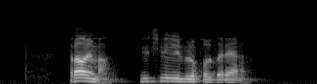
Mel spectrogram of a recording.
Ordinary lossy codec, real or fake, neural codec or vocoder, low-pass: Opus, 32 kbps; fake; codec, 44.1 kHz, 1.7 kbps, Pupu-Codec; 5.4 kHz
